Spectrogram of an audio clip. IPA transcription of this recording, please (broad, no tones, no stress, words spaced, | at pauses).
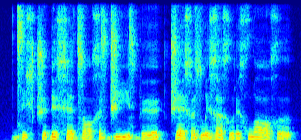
d͡zixt͡ʃʏɗɪxɛ d͡zɔːxəzd͡ʒiːzbʏː | t͡ʃɛxœz wɪɣɐxu ɾʏxwɔːxʊ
